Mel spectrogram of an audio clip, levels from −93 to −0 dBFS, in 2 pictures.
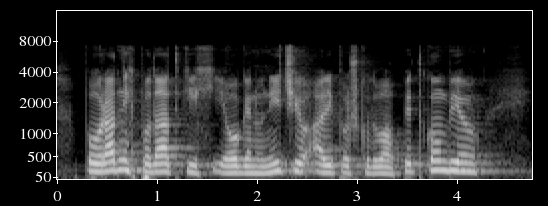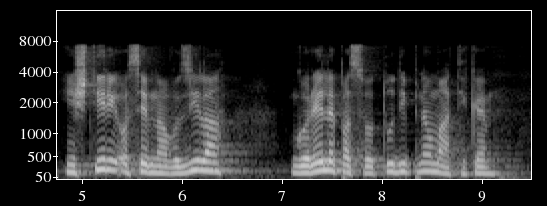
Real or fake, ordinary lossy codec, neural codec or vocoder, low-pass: real; none; none; 7.2 kHz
